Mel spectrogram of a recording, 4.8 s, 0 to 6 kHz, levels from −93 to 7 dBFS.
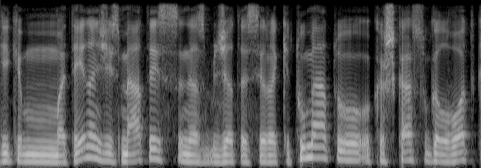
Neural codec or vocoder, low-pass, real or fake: none; 5.4 kHz; real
